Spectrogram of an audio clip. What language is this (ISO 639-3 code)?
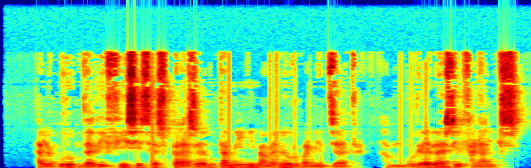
cat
